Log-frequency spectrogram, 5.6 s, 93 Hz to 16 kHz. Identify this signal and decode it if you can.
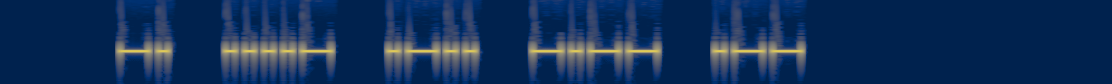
Morse code, heard as a keyed tone, about 25 wpm, spaced as for 18 wpm, 700 Hz. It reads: N4LYW
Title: USA Call Signs - 5 Characters - 2x Character Spacing - 25wpm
